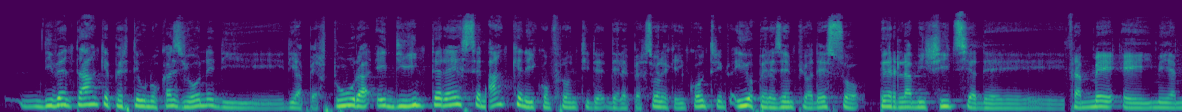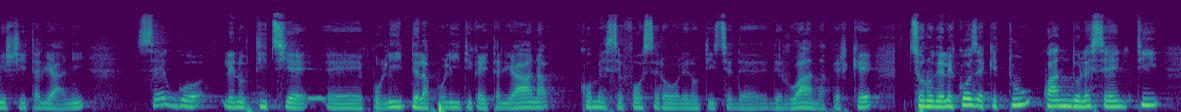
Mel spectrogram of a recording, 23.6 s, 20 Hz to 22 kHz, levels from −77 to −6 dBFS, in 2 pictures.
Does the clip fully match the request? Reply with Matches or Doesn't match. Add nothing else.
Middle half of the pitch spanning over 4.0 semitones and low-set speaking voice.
Doesn't match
